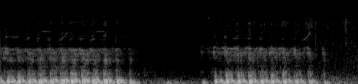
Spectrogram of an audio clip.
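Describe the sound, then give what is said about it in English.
A horse named Pilgrim in Old Glossop makes a low, fluttering, rumbling, purring whinny in two long bursts separated by a short pause, with no talking. “Now then, meet Karis's horse, Pilgrim, who's purring in Old Glossop.”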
